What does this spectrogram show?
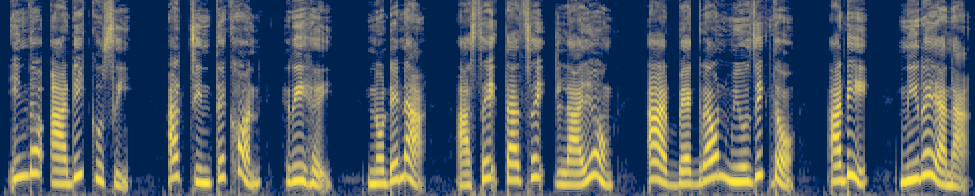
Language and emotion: Santali, happy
